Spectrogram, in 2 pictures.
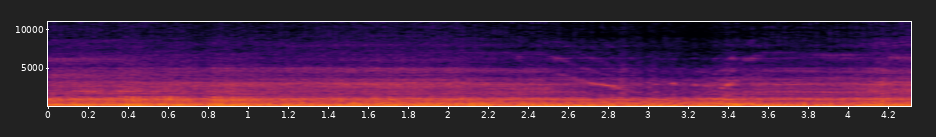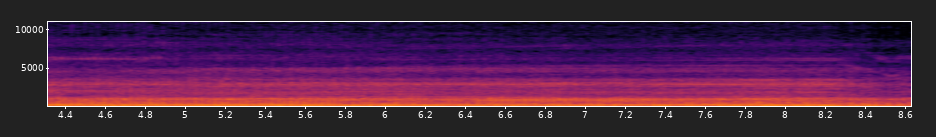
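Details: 2006 Honda TRX400EX Sportrax hybrid build, first ride after heat cycles: a loud, steady single-cylinder drone while riding, with smooth speed changes and no knocking or rattles. The engine pulls evenly and runs good.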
